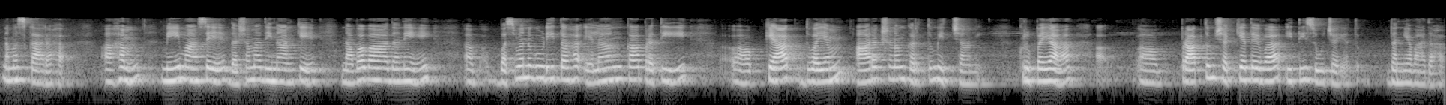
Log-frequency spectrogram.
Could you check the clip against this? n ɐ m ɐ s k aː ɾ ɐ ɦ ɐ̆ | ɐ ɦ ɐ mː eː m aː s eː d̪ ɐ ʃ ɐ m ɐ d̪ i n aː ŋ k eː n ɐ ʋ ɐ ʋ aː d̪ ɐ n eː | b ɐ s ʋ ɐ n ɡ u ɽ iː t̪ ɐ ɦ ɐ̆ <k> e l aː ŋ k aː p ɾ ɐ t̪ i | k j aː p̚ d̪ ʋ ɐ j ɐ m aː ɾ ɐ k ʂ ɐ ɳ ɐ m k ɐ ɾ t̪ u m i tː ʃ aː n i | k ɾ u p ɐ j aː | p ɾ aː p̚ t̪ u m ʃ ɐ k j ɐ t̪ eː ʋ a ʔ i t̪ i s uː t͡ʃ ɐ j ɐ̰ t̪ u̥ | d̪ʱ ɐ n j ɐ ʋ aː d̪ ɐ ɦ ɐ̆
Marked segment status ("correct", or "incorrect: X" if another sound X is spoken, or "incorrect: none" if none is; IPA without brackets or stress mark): incorrect: ʔ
